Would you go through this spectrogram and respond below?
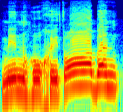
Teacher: نون ساکن کی آواز کو ظاہر کر کے بلا گنا کے جلد پڑھیے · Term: اظہار حلقی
